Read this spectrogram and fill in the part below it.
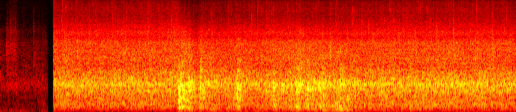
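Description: Heavy rain from an approaching thunderstorm starts abruptly after a brief quiet moment and continues as a dense, steady downpour, with a low rumble of thunder partway through.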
